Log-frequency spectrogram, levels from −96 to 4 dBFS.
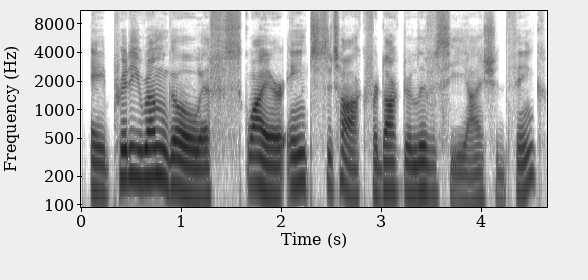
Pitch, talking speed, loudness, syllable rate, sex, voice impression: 145 Hz, 195 wpm, -17 LUFS, 4.3 syllables/s, male, masculine, adult-like, slightly refreshing, unique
